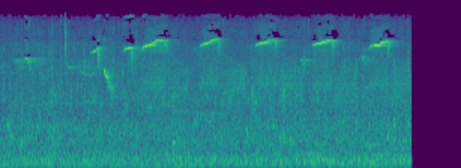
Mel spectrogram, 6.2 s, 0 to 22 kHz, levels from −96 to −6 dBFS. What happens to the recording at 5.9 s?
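At 5.9 s the audio is in a cut-off end: it stops abruptly at 5.47 s, mid-sound, because the final buffers were never written, leaving digital silence with no decay.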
